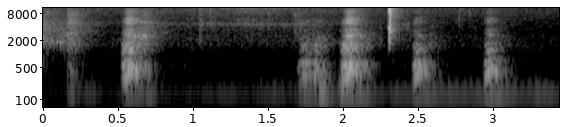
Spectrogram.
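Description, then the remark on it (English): A dog that is dreaming lets out a series of soft, muffled woofs, five short bursts in an irregular rhythm, muted like barking in its sleep, over a low steady hum. “That's my dog's. He's he's dreaming.”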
